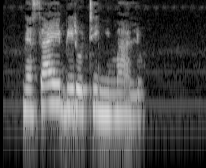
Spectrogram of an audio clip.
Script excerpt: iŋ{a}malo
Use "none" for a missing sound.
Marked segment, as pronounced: i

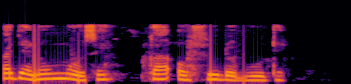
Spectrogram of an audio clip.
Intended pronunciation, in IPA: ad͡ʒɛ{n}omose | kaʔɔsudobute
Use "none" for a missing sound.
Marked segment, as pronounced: n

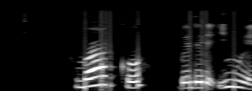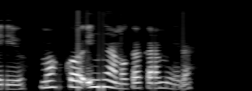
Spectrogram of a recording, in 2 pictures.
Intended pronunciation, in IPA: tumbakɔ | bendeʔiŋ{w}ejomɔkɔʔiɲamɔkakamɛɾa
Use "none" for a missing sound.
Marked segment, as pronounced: w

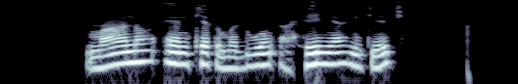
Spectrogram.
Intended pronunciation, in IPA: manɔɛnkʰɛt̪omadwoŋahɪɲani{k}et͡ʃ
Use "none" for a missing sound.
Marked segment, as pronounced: k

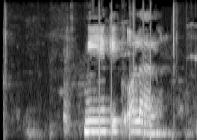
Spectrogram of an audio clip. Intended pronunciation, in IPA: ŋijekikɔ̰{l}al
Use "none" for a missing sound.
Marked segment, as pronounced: l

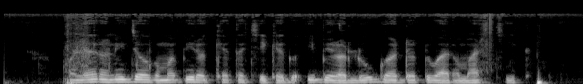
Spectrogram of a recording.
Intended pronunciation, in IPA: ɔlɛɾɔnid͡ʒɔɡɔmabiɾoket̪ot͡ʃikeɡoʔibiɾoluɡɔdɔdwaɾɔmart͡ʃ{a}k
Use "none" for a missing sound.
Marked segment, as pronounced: i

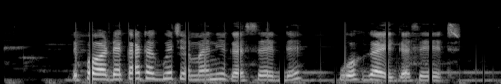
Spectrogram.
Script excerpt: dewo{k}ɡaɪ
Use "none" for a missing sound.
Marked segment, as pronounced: k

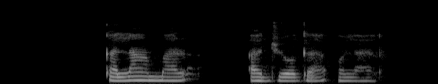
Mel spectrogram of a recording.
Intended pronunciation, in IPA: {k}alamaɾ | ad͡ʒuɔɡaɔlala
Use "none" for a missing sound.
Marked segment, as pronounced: k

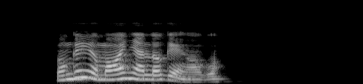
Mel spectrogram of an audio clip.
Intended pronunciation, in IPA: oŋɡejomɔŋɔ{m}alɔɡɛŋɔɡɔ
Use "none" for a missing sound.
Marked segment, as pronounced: ɲ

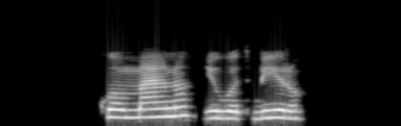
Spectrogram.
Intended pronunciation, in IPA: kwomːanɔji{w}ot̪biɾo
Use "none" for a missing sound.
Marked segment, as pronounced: w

